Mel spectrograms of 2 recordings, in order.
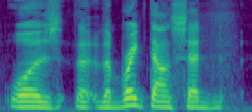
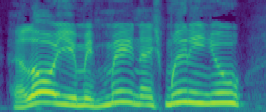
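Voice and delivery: put-on higher, broken Cuban accent; 8 semitones higher than usual. Retelling walking into an audition and greeting everyone, in a broken Cuban accent. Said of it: "In my Cuban broken accent".

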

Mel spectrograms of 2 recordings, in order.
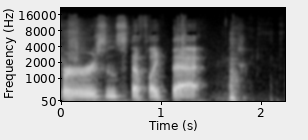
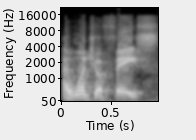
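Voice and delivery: plain

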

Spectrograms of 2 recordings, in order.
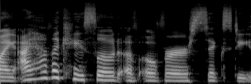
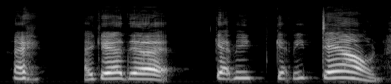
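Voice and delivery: mock crying, much higher, louder, slower; 7 semitones higher, 11 dB louder than usual. Retelling being in a harness while her family cheered: imitating crying through tears. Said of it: "I'm crying with tears saying".

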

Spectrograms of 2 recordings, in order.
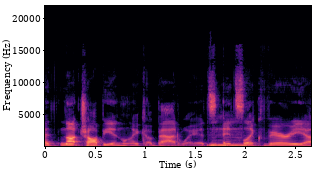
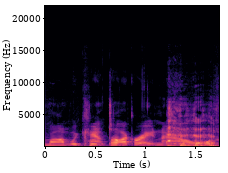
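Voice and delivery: put-on high, slow, dragged-out stoned drawl; 6 semitones higher than usual. Retelling a movie scene, speaker voices the kids answering their mom: put-on stoned voice. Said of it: "that's my, like, I'm high on weed voice".

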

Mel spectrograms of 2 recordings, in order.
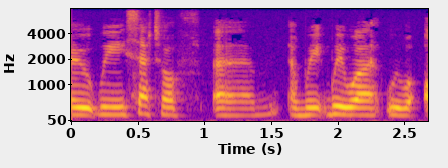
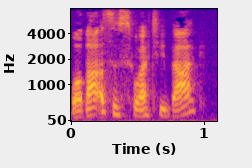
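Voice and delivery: usual speaking voice

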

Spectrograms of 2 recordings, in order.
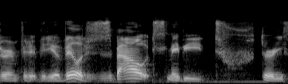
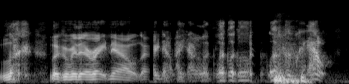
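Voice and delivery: mock excited, nervous, giddy, rushed and urgent; 4 semitones higher than usual. Retelling how Michael urged everyone to look: imitating excited giddy urging. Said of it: "he gets this crazy look on his face, like, just almost, like, excited, nervous, giddy".

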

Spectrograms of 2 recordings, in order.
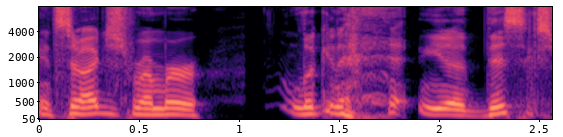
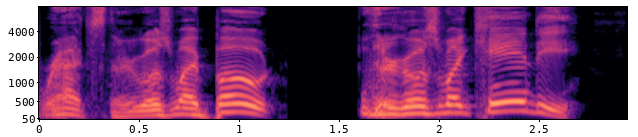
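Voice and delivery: mock frantic cartoon-cat fretting, rising pitch; 2 semitones higher than usual. Quoting a favorite Halloween special scene, imitating Garfield freaking out. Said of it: "he's kinda freaking out".

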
